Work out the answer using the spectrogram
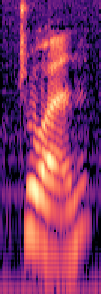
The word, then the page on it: zhun: 3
